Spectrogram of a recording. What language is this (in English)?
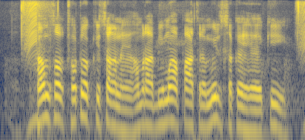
Magahi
